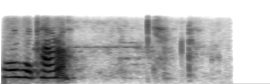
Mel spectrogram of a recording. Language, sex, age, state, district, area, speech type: Manipuri, female, 30-45, Manipur, Tengnoupal, rural, conversation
